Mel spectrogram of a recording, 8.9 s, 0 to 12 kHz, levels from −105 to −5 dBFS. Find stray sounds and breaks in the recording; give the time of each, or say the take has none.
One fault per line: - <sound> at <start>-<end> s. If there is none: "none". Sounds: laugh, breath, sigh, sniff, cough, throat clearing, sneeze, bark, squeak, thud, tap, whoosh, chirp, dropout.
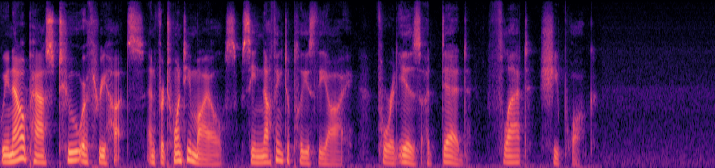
none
